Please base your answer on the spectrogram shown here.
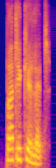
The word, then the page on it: Particulate: Indian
